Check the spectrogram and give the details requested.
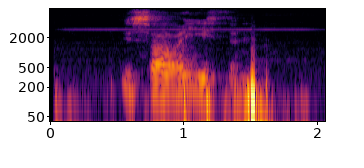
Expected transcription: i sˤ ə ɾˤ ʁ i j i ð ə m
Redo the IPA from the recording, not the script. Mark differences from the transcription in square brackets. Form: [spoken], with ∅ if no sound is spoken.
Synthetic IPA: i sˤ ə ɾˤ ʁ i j i [θ] ə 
